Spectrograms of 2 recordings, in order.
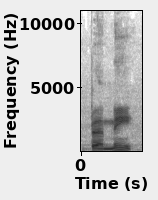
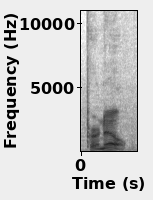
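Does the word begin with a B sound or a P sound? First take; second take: B sound; P sound. First: The word begins with a B sound. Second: The word begins with a P sound.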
